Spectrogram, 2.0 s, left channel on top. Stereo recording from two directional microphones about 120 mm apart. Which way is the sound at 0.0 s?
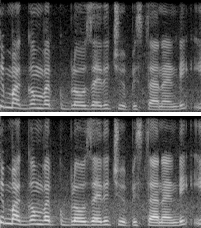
45° right (ahead or behind).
